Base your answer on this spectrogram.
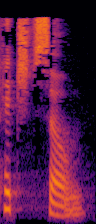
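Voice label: "Pitchstone", English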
